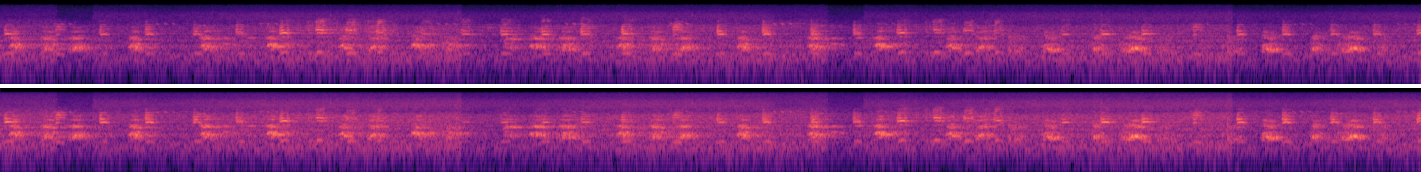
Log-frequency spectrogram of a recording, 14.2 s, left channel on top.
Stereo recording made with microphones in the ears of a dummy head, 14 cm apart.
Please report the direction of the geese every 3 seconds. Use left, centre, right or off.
right, left, centre, right, right.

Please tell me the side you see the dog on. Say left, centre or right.
right.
